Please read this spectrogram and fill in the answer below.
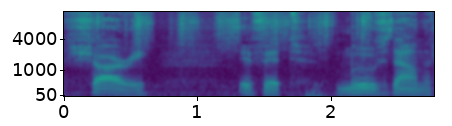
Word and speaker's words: Shari: sh dead wood on a bonai is called Shari If It Moves down the trunk if you're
